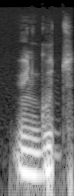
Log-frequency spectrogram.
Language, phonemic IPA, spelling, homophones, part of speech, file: French, /ɡut/, goutte, goûte / goûtent / goûtes / gouttes, noun / adverb, Fr-goutte.ogg
- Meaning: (noun) 1. drop, droplet 2. goutte 3. gout 4. rivulet; brook 5. eau de vie; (adverb) not, not at all, not a drop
